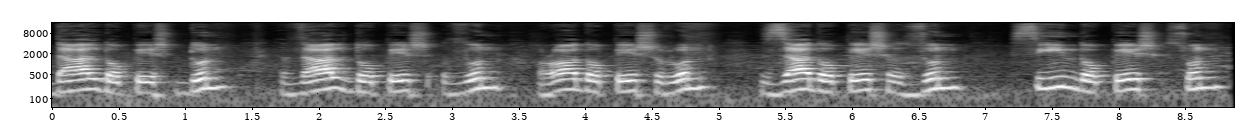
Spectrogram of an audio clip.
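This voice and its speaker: A man with a fairly high voice leads a recitation lesson. He drills each letter sound slowly and deliberately, pausing between every item as a patient teacher. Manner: slow drawn-out letter-by-letter drilling. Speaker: Quran reading teacher.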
